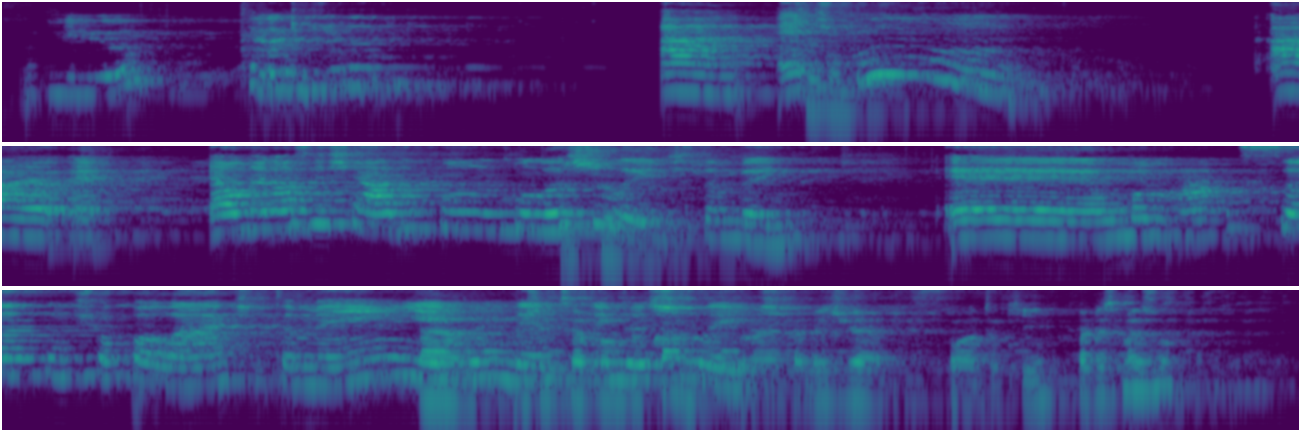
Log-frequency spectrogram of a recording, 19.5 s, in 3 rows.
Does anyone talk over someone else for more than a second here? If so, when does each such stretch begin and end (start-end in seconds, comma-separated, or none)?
15.1-16.9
